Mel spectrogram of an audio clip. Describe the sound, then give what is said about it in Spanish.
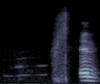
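A cat meows, two short, loud, raspy calls in quick succession, after a faint, thin tonal whine at the start. No one talks over it. “déjale abro el gato.”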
